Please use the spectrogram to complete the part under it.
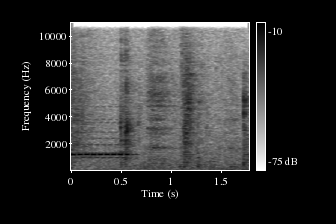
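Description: A telephone rings in the horror video game Resident Evil 7, a steady electronic ring over a low rumbling ambience, moderately quiet and heard alone without speech.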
